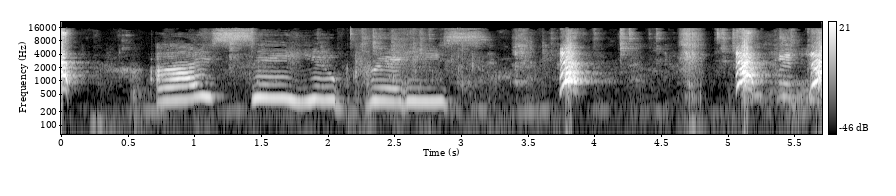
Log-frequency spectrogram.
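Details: Golden Retriever puppies on the day of their shots: three drawn-out, harmonic whines that waver and slide, followed by short sharp yelps or barks, with faint voices in the background.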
